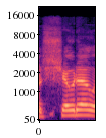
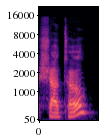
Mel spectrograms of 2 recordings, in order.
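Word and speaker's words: Chouteau: perfectly set there's a shoto avenue we call it shoto and he's like chateau that was really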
